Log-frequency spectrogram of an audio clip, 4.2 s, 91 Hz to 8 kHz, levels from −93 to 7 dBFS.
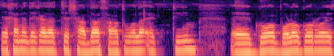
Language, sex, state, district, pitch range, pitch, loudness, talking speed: Bengali, male, Assam, Hailakandi, 145-150 Hz, 150 Hz, -15 LUFS, 155 wpm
